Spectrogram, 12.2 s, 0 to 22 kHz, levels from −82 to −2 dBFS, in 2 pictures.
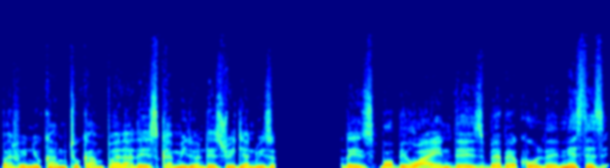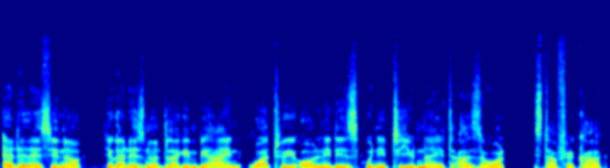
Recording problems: audio cutting out; at 3 s for 0.5 s and at 11 s

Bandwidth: 17.5 kHz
